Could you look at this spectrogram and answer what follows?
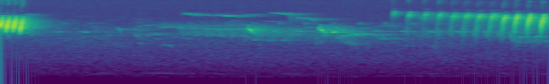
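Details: {'text': 'Wood warbler (Phylloscopus sibilatrix) song: a brief high trill, a quiet stretch of soft thin notes, then an accelerating series of sharp high ticking notes building toward a trill.'}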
